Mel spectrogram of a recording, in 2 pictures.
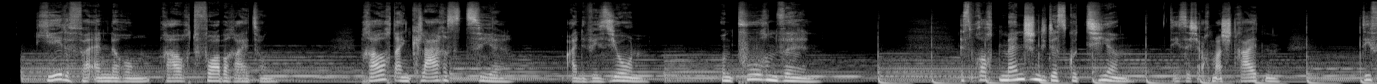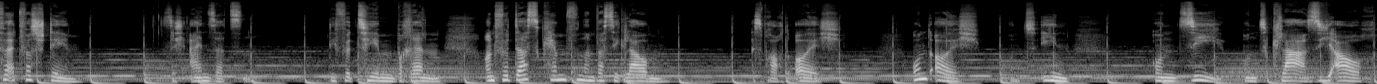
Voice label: Imagefilm

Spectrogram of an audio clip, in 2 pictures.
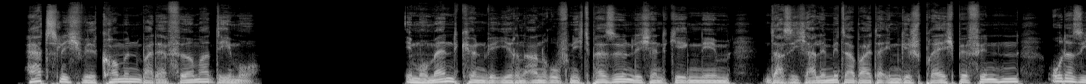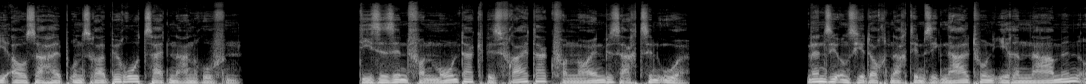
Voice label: DEUTSCH MALE Telefon Telefonansage; LOFT VOICES

